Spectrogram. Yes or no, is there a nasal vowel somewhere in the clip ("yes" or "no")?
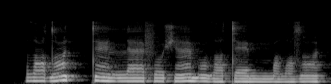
yes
